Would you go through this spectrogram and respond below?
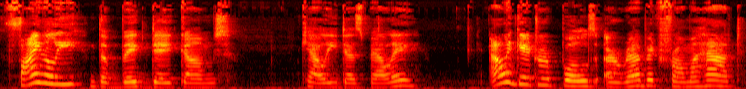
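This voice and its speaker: A woman reading a picture book aloud to young children, with expressive, deliberate phrasing. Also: medium pitch. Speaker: children's story reader.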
